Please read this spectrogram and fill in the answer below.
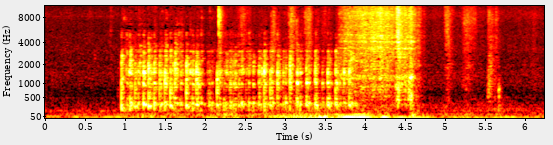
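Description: Homemade glass-bottle hookah bubbling as smoke is drawn through its water: a dense, fast gurgling that starts about a second in and lasts about three and a half seconds, then a few fainter pops.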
